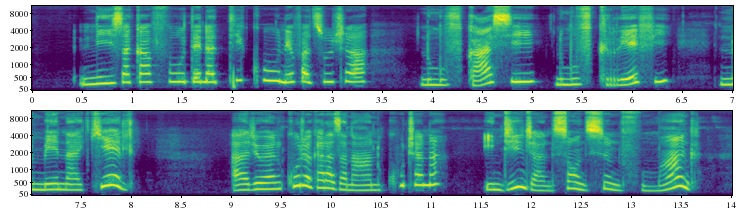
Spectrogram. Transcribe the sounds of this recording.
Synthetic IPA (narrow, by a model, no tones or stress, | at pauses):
nisakafut̪enət̪ikʰunefət͡suʈ͡ʂə | nimufu̥ɡ̥asinimufu̥ɡrefi | nimenakʰeli̥ | aɾewanikuʈ͡ʂəkaɾazanaanukʰuʈ͡ʂanə | iɳɖ͡ʐiɳɖ͡ʐanisɔ̃nd͡zisiniv̥umaŋɡə̥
